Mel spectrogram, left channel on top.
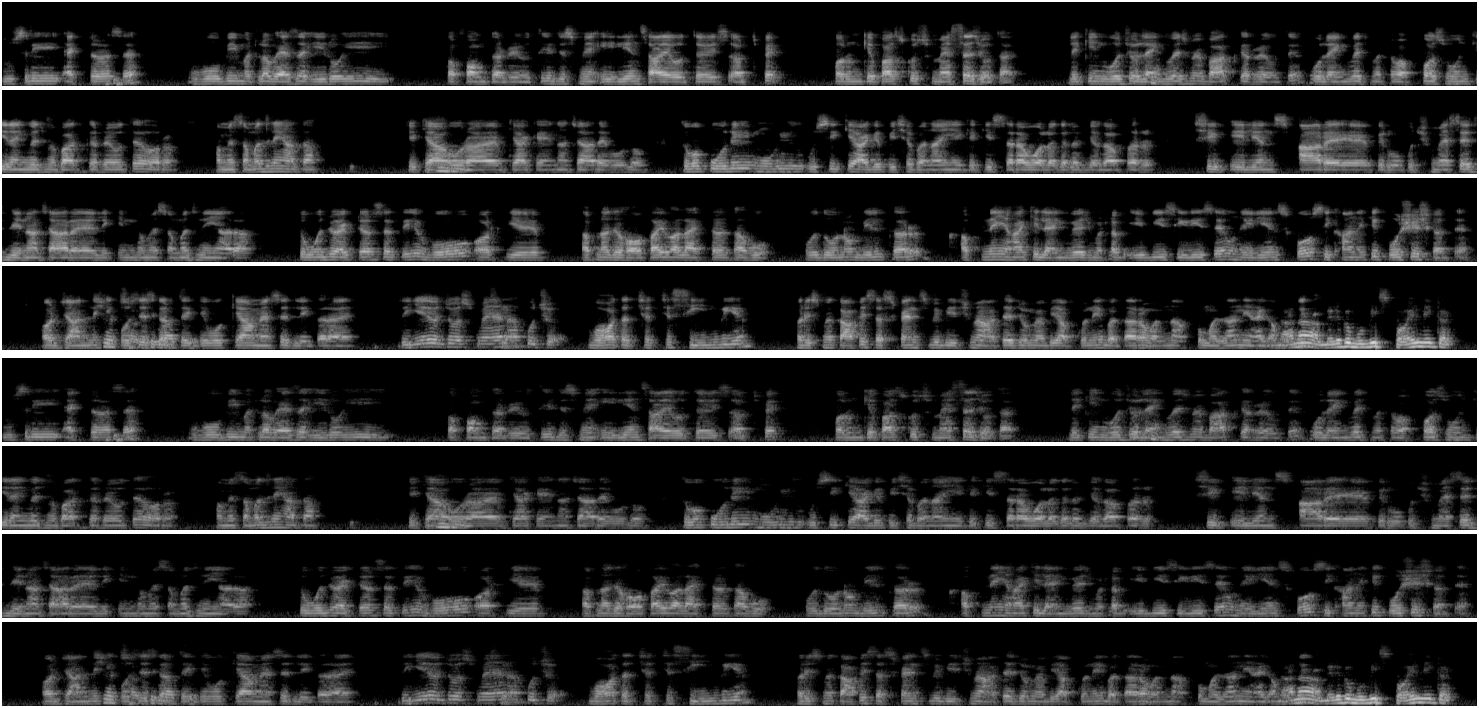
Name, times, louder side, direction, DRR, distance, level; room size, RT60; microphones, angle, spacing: voice 1, 0.0-1.4 1.9-3.9 4.5-7.8 8.3-10.1 10.7-16.5 16.9-17.9 18.8-21.2 21.5-26.3 26.7-32.0 32.5-34.9 35.3-37.2 37.5-38.8 39.1-44.2 44.6-47.8 48.2-51.8 52.2-57.5, left 5 dB, 70° left, 0.7 m, -29 dB
voice 2, 19.1-19.4 45.2-46.2 49.2-49.4 57.0-58.7, left 2 dB, 20° left, 0.4 m, -23 dB
4.3 x 3.1 x 3.1 m
head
